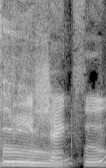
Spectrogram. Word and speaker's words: Li Shangfu: was asking let me see if I can pronounce his Li name right. Shangfu. Li Shangfu, Yes, you're the right.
